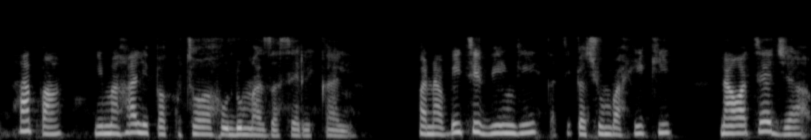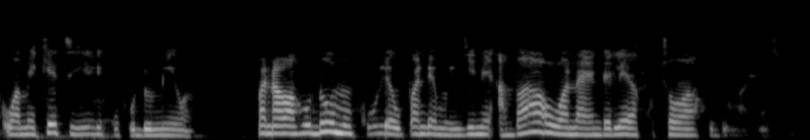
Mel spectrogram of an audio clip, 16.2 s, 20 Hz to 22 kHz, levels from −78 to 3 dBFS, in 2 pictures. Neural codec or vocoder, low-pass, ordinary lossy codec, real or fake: codec, 16 kHz, 4 kbps, FunCodec, trained on LibriTTS, 50 frames a second; 7.2 kHz; AAC, 48 kbps; fake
